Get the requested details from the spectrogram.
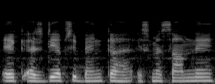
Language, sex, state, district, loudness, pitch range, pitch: Hindi, male, Uttar Pradesh, Muzaffarnagar, -26 LUFS, 155-170 Hz, 165 Hz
